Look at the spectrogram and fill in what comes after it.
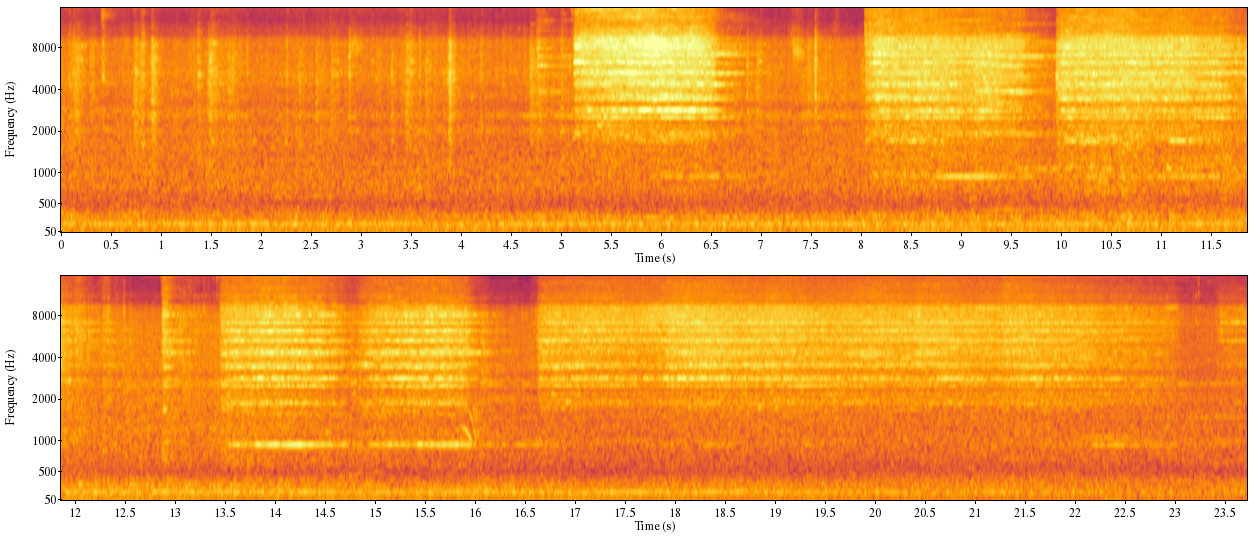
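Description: Passenger train rolling slowly past, its wheels squealing on the rails in repeated high-pitched stretches, loudest about six seconds in, over a steady low hum and rumble.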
